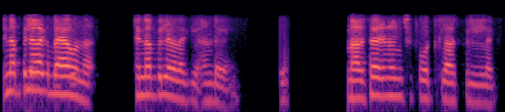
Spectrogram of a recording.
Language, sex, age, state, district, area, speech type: Telugu, male, 18-30, Telangana, Sangareddy, urban, conversation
